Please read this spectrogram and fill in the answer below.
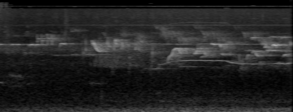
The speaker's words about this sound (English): So I'm sitting in my college garden in Oxford, and I'm not sure if you can hear it, but there is a red kite whistling.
